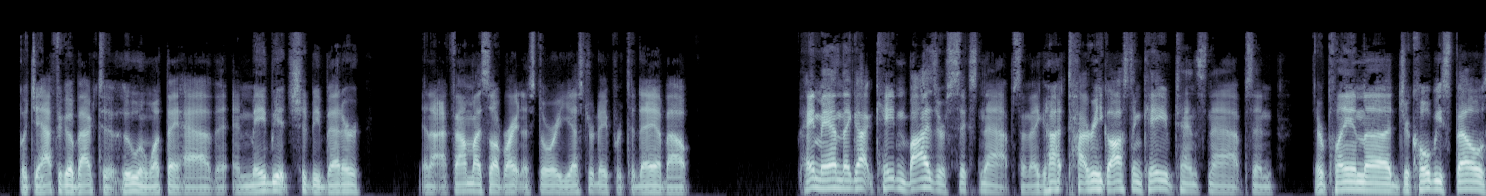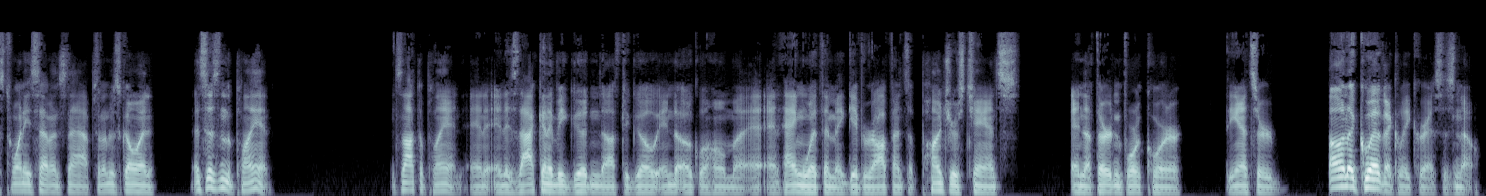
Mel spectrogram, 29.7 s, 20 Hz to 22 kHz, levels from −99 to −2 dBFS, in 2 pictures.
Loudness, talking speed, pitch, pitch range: -22 LUFS, 205 wpm, 90 Hz, 80-110 Hz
